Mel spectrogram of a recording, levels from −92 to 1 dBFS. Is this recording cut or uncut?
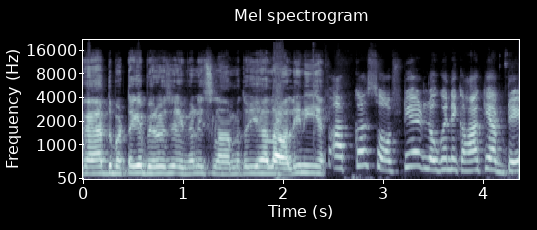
cut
